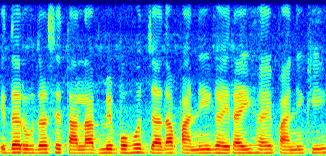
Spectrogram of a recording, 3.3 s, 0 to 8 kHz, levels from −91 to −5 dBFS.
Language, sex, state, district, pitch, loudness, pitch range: Hindi, female, Maharashtra, Gondia, 185 Hz, -16 LUFS, 175-190 Hz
